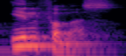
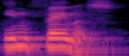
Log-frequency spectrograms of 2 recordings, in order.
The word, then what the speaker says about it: infamous: you might just become infamous this word is the opposite of famous and it means famous for something bad but it's not pronounced in famous it's pronounced infamous all right I hope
